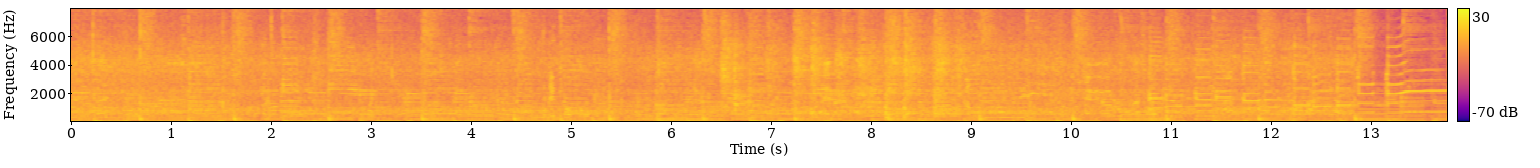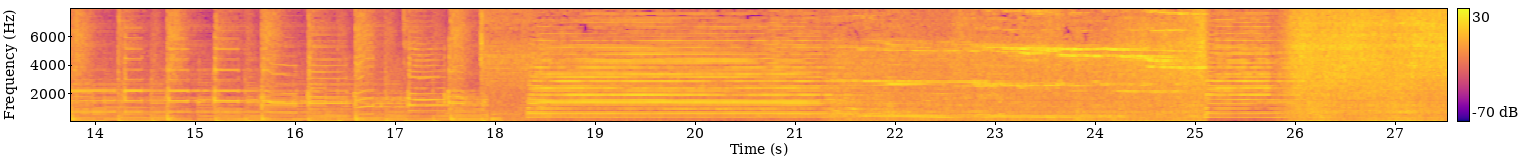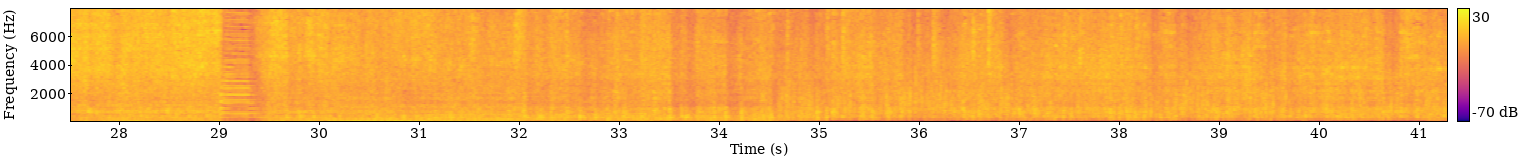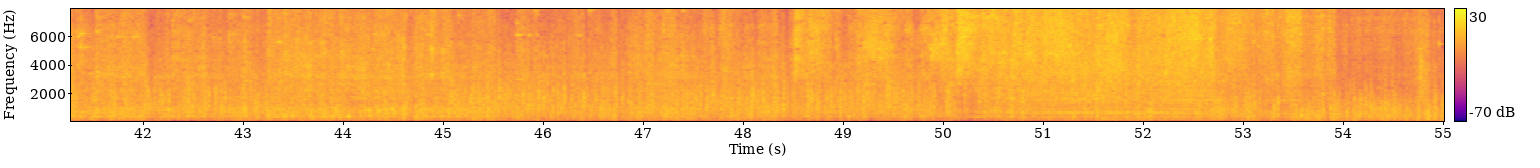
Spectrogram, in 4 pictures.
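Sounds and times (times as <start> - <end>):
train coaches rushing past: 0.0 - 14.9, 17.9 - 55.0
locomotive low rumble: 0.0 - 18.2
train horn: 18.3 - 23.6, 25.0 - 27.0, 28.9 - 29.7, 49.9 - 52.9.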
